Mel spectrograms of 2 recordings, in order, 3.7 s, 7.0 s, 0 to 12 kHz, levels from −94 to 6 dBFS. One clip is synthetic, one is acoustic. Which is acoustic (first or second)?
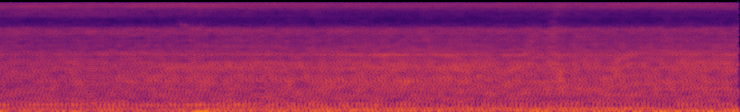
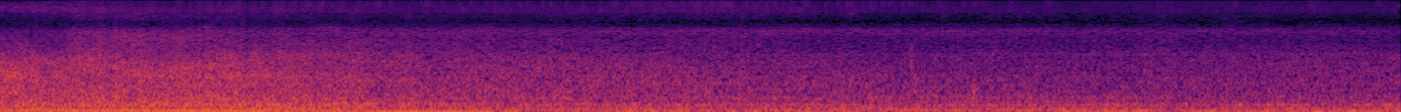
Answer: second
